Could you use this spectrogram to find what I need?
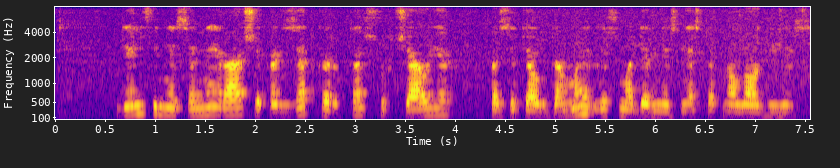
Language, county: Lithuanian, Kaunas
